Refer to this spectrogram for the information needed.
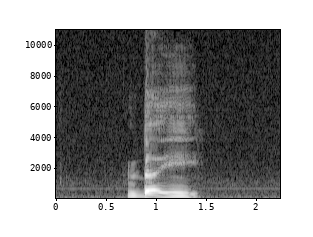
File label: dai, Malayalam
